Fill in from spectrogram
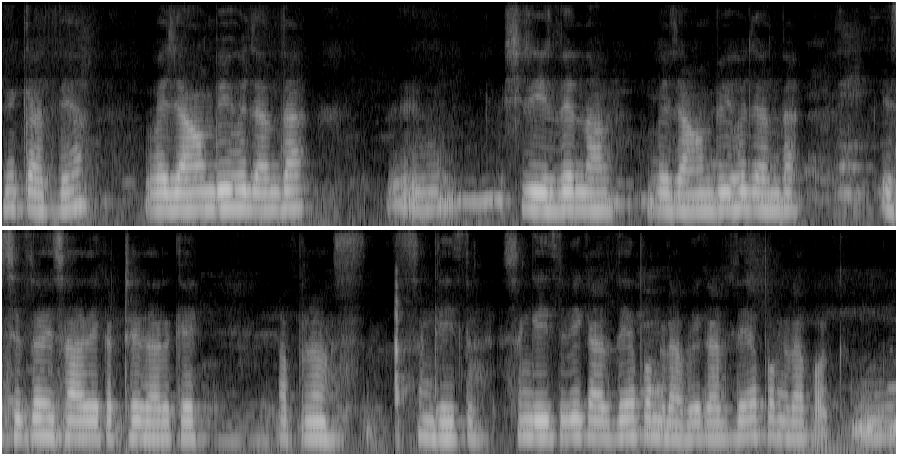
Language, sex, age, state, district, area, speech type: Punjabi, female, 60+, Punjab, Jalandhar, urban, spontaneous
